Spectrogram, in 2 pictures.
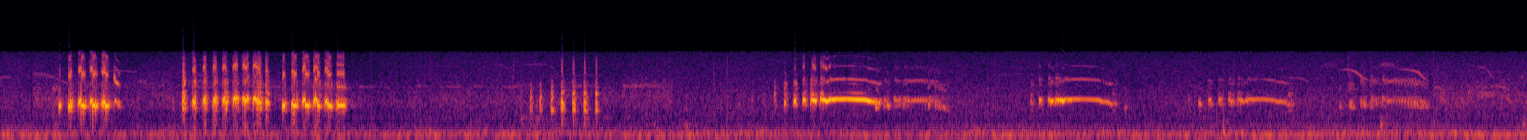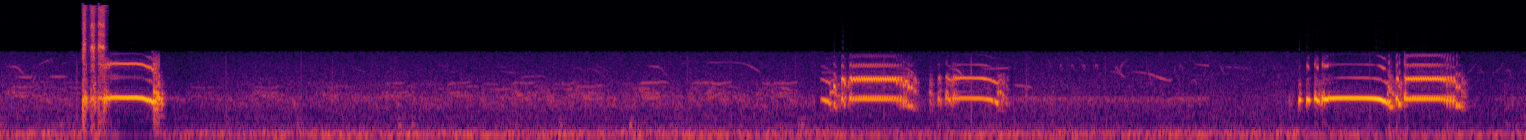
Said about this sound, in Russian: Это черный журавль.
